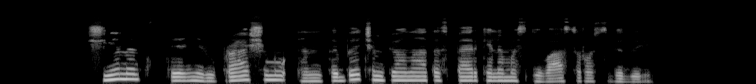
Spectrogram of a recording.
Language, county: Lithuanian, Vilnius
